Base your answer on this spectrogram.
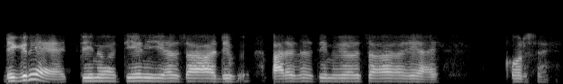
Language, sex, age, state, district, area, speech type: Marathi, male, 18-30, Maharashtra, Sindhudurg, rural, conversation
